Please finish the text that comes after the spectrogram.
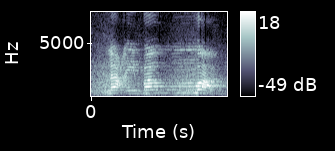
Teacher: tanwin berjumpa dengan waw, mestilah didengungkan sekadar dua harakat. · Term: idgham ma'al gunnah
